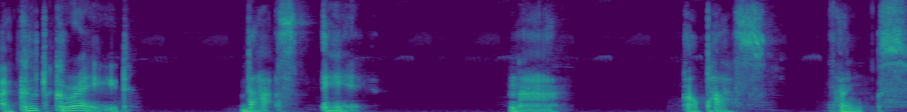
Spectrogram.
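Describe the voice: Putting on a character voice, a man speaks very slowly at a fairly low pitch with big pitch swings, vocal fry, a fairly bright tone and a slightly husky edge.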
